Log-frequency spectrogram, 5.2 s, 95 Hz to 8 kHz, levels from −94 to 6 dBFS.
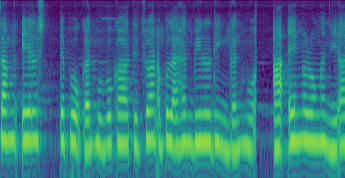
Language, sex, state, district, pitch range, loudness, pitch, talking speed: Mizo, female, Mizoram, Aizawl, 215-240 Hz, -17 LUFS, 230 Hz, 230 wpm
